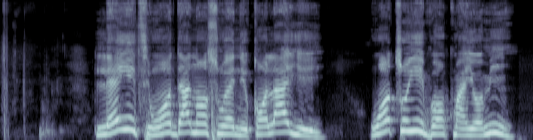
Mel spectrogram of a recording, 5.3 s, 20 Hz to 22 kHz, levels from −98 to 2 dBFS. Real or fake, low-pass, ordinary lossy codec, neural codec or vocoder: real; none; none; none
